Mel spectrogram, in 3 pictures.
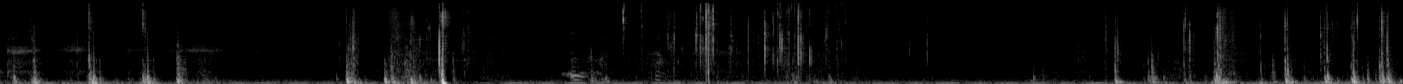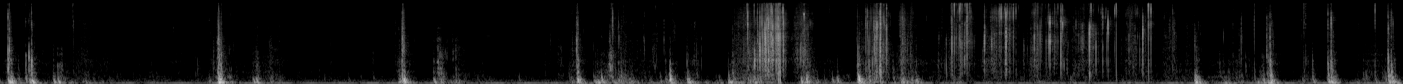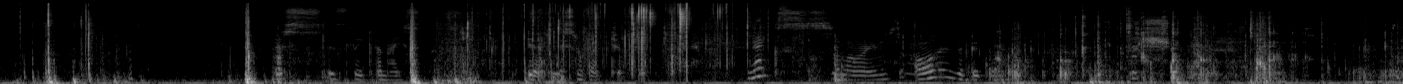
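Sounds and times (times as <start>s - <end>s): slime squeezed by hand: 6.1s - 8.5s, 21.4s - 26.0s, 32.2s - 36.4s.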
